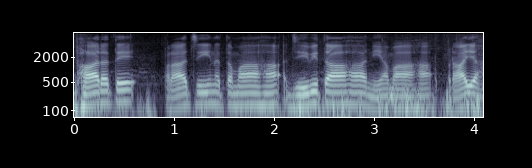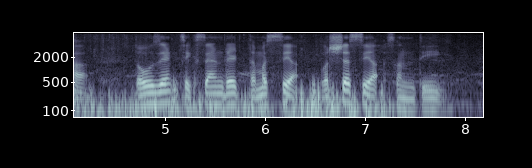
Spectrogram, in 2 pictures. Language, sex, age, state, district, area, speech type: Sanskrit, male, 18-30, Karnataka, Chitradurga, urban, read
